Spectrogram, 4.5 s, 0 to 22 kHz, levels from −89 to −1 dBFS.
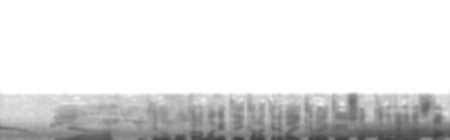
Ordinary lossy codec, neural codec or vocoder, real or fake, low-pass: none; none; real; 7.2 kHz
